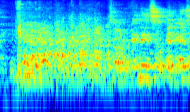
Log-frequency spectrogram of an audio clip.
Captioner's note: laugher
